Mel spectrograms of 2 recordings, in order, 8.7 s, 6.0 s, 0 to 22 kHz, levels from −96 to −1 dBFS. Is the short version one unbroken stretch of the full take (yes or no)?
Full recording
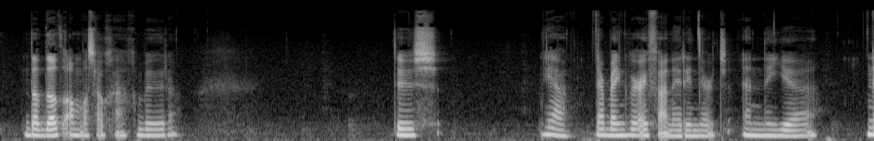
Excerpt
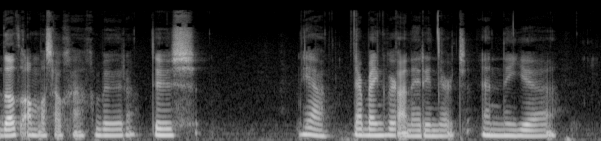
no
